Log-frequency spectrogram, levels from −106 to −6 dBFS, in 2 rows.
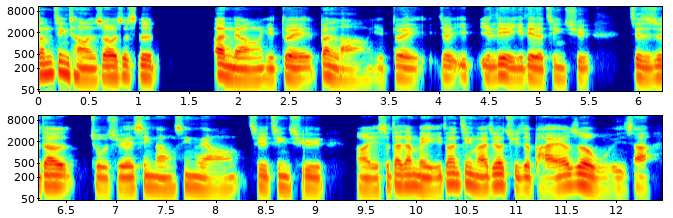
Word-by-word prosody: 他 135 - +4
们 140 - +1
进 150 -2 +1
场 120 -6 +1
的 95 - 0
时 110 +4 +4
候 115 0 +7
就 125 - +1
是。 115 -1 +1 0.6
伴 130 -4 +8
娘 95 -1 +1
1 100 - -3
队， 105 +1 +2
伴 125 -3 +1
郎 95 -1 -5
1 100 - -13
队， 100 0 -2
就 115 - -2
1- 120 +2 -5
1 115 - -3
列 115 0 +3
1 100 - -2
列 105 +1 +3
地 100 - +3
进 105 -1 -8
去， 100 0 -7 0.4
这 120 - -1
只 105 - -1
是 115 +2 -1
他 115 -1 +5 0.3
主 100 -1 -3
角 100 +1 -1
新 110 +2 -1
郎 95 -1 -3
新 110 -1 -3
娘 95 0 -6
就 110 - -3
进 105 +1 -4
去 100 -1 -5 0.3
啊， 95 -1 -2
也 90 - -3
是 90 - -4
大 120 - +2
家 115 0 +3
每 105 -5 +1
一 95 - -4
段 130 +4 +1
进 130 -1 -1
来 105 -1 +2
就 120 - 0
要 125 - +6
举 120 -5 -5
牌， 95 -1 +1
要 115 - +3
热 120 -1 +6
舞 95 0 -7
一 95 -1 -8
下。 95 - -1
105 Hz, 255 characters per minute, -25 LUFS, 100-115 Hz, 0.6 s, 伴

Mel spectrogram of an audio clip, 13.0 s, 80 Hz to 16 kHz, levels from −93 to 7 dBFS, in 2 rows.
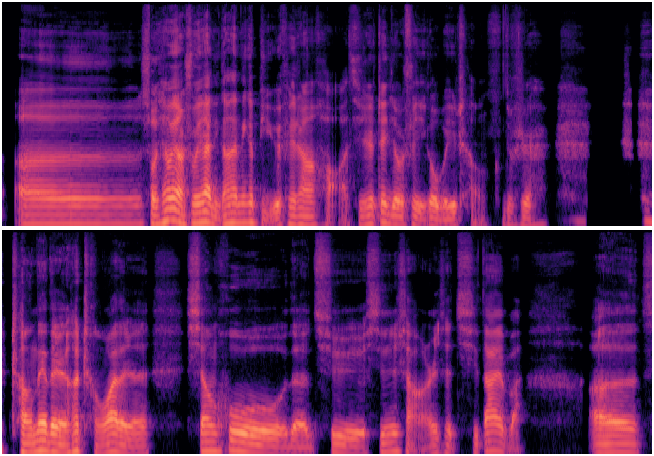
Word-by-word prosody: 呃， 110 0 -3
首 110 -1 0
先 135 - +1
我 155 - +7
想 - - +7
说 120 - +1
一 - - +4
下 130 - +8
你 100 -8 0
刚 105 - +1
才 125 - +4
那 120 0 -2
个 125 - +1
比 115 - -10
喻 - - -2
非 105 +4 -3
常 100 -1 0
好 95 - -9
啊， - - -13
其 95 - -10
实 110 +2 -2
这 125 - 0
就 110 -3 +1
是 95 +1 -4
一 85 - -3
个 - - 0
围 80 +2 -2
城， - - -11 0.3
就 90 - -11
是 90 0 -7 1.3
城 105 -1 +2
内 125 +1 +8
的 115 - +7
人 95 -2 +5
和 125 - +5
城 95 -6 -6
外 115 - +6
的 - - +4
人 90 0 -3 0.4
相 115 0 0
互 105 -8 +2
地 80 -1 -1
去 95 -2 -4
欣 110 +1 -5
赏， 110 - -5
而 - - -6
且 - - -8
期 - - -10
待 120 +2 +1
吧。 85 - -9 0.7
呃， 105 0 +1
110 Hz, 235 characters per minute, -23 LUFS, 95-115 Hz, 1.3 s, 下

